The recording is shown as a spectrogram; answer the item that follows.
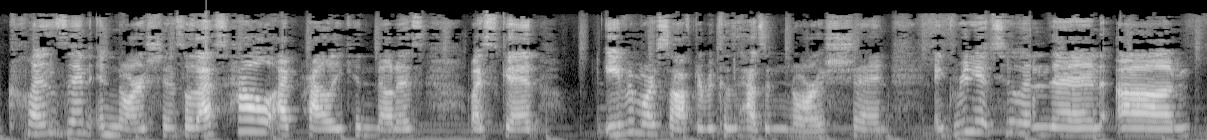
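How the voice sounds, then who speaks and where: A woman's voice: a little high, pushed and bright, poor audio. A young woman in her twenties talking casually through a shopping haul at home, upbeat and chatty with plenty of ums and likes. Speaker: vlogger. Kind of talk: casual product haul chat. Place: indoors in a home room.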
